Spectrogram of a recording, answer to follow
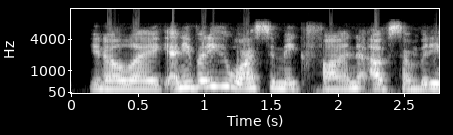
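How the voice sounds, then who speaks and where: Noticeable background noise sits under the recording. The woman talks fairly quickly. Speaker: tarot reader. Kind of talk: live-stream tarot reading. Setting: home studio live stream. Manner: animated.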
